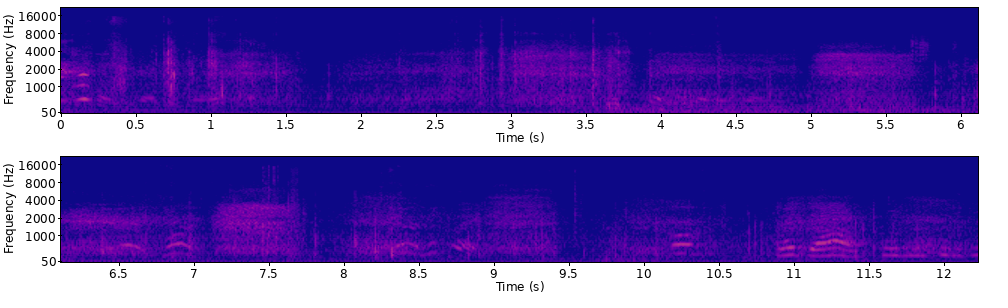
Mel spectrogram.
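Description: Footsteps and movement outdoors, with short scuffing or rustling sounds every second or two and faint voices calling now and then.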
